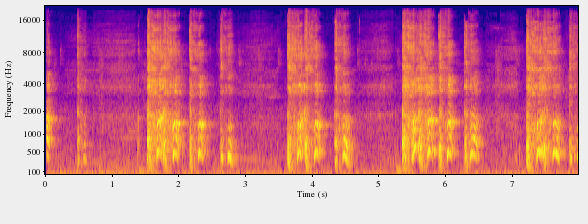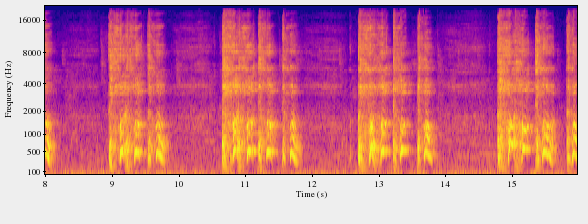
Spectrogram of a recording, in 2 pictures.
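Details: Adult coughing repeatedly in short bouts of two to four harsh coughs, about eight bouts in sixteen seconds.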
